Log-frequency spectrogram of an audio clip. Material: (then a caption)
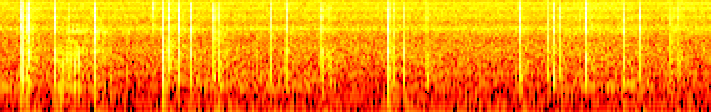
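Plastic. A small red polka-dot glossy plastic cosmetics bag, a hollow pouch held upright at an angle, is tapped with long dark-polished fingernails. The result is an irregular run of short, crisp clicks with bright edges, each dying away almost instantly, over a faint low hiss.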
